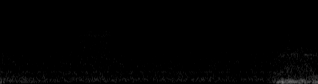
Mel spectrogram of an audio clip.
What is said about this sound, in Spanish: Tomando una respiración profunda ahora.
